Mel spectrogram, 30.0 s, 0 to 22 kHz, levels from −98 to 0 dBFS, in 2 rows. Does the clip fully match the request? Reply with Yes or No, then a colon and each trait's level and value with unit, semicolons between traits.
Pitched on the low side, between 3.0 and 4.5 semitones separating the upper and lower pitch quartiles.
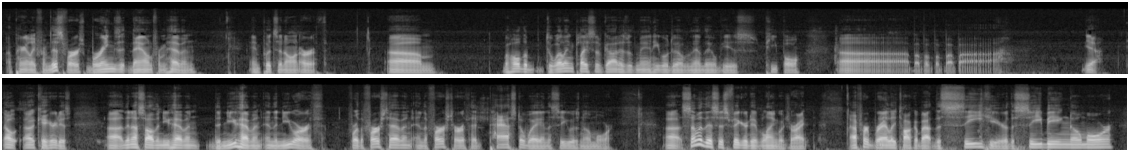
Yes: very low, 90 Hz; average, 4.2 semitones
